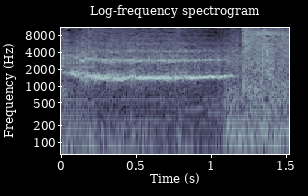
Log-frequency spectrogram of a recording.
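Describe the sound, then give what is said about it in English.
A car's tires skid with a loud, sustained high-pitched squeal over rumbling engine noise at the Hell Dome's annual Mother's Day Car Crash-a-palooza, then the squeal cuts off into a broad, noisy roar near the end. “It's the 185 millionth annual Mother's Day Car Crash-a-palooza.”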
